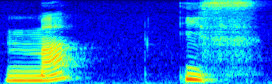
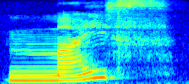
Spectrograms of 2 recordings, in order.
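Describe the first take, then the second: First: "maïs" split slowly into ma-ïs; correct maïs. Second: "maïs" run together as one syllable, "mais"; wrong maïs. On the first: Teacher showing students how to split "maïs". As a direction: slowly separate both vowels of "maïs". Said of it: "mais on prononce maïs". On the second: Teacher showing the wrong reading of "maïs". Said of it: "on ne prononce pas maïs". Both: Shown as a demonstration.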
